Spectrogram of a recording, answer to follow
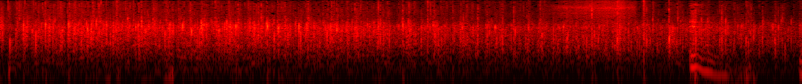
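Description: Audience applauding, a dense patter of many hands clapping that thins out near the end.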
